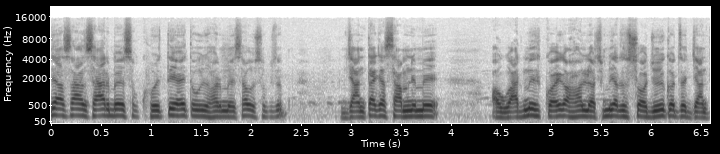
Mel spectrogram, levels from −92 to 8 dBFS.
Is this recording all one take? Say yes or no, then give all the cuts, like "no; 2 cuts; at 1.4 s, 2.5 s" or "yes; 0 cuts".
yes; 0 cuts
